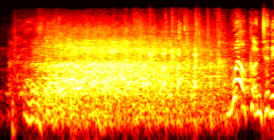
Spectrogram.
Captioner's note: laughter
